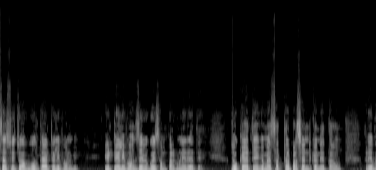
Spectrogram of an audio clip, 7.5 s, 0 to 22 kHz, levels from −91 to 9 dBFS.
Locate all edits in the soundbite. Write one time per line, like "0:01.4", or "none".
0:04.6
